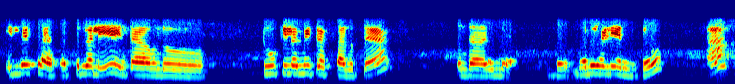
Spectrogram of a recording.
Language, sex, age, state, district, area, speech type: Kannada, female, 45-60, Karnataka, Chamarajanagar, rural, conversation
